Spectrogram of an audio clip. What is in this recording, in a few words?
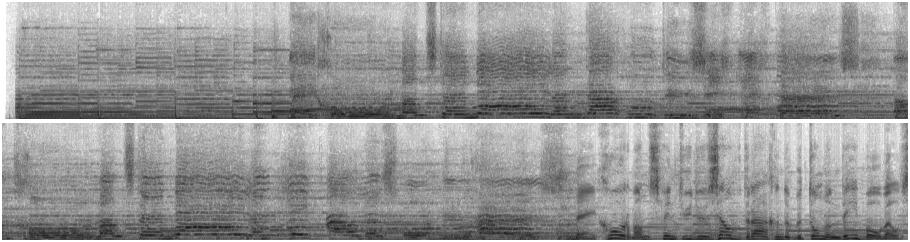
commercial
